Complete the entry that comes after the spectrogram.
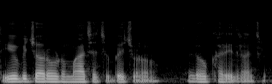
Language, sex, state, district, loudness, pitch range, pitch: Garhwali, male, Uttarakhand, Tehri Garhwal, -28 LUFS, 120-135 Hz, 130 Hz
